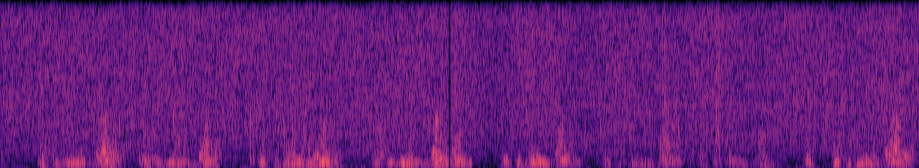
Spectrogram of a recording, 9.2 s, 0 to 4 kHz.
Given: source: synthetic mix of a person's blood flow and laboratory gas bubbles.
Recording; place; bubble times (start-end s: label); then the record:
Doppler ultrasound of blood flow; precordium
1.15-1.22 s: bubbles
1.36-1.90 s: bubbles
2.29-2.35 s: bubbles
2.46-2.68 s: bubbles
2.79-3.16 s: bubbles
6.57-6.96 s: bubbles
7.12-7.36 s: bubbles
From the record:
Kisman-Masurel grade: 221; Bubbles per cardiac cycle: several, 3 to 8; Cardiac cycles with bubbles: 10 to 50%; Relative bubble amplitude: barely perceptible (0.100 to 0.250); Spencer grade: 2 (many but less than half of the cardiac periods contain bubble signals, singularly or in groups); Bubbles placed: only in the low amplitude regions of the cardiac cycle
